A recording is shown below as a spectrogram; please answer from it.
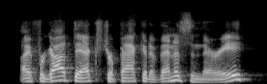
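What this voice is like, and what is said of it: Put-on Wisconsin accent. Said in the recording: “In my best Wisconsin accent,”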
